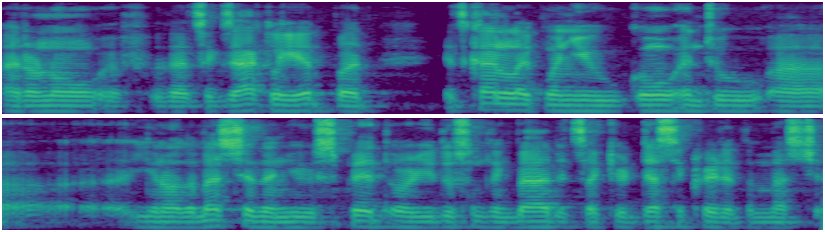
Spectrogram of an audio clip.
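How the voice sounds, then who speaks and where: A man with a non-native accent speaks at a fairly low pitch. His pace is moderate and his intonation fairly even. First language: not Arabic. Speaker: English teacher. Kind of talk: lesson. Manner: hesitant, many fillers.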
